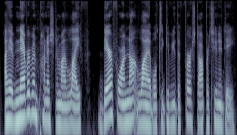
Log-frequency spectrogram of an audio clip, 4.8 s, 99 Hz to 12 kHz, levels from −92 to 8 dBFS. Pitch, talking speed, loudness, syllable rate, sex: 150 Hz, 240 wpm, -21 LUFS, 7.1 syllables/s, female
